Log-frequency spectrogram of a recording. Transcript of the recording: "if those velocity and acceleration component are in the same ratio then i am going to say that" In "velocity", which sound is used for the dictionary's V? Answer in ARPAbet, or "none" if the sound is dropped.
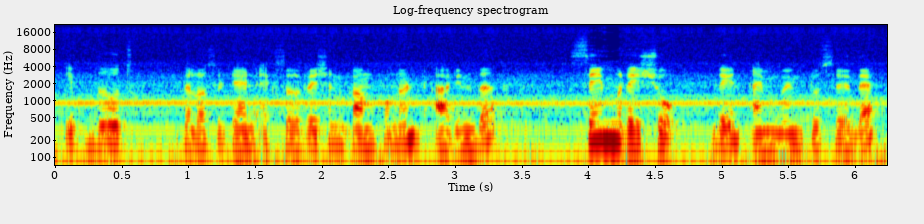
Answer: F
